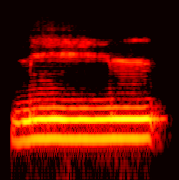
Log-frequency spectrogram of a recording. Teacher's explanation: आपके जो दोनों होठ है उसका बाहरी हिस्सा दोनों को मिलाना है ऊपर के होट नीचे का होट बाहरी हिस्से की तरफ से · बाहरी हिस्से की तरफ से मीम नाक में से आवाज आई नून और मीम की आवाज नाक में से आई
